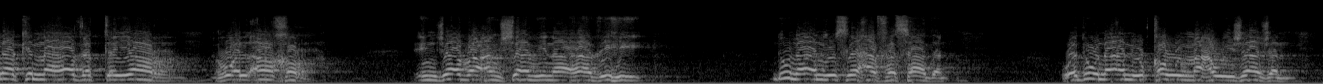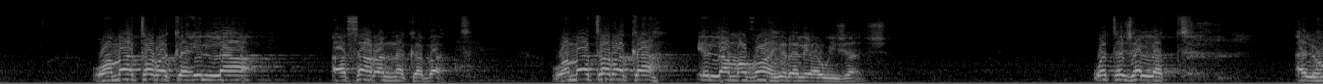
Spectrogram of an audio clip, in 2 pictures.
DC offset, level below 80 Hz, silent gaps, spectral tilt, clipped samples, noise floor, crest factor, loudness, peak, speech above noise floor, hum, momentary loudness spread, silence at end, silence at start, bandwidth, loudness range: 0.8%; -64 dBFS; none; -4.5 dB/octave; under 0.1%; -60 dBFS; 12 dB; -30 LUFS; -18 dBFS; 31 dB; none; 15 LU; 0 s; 0 s; 10.5 kHz; 5 LU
